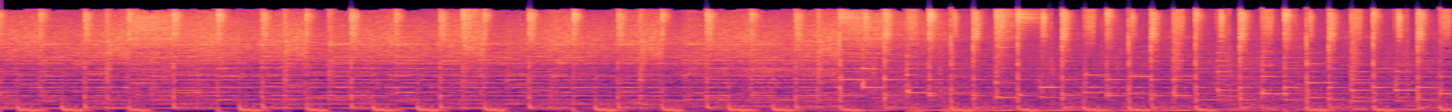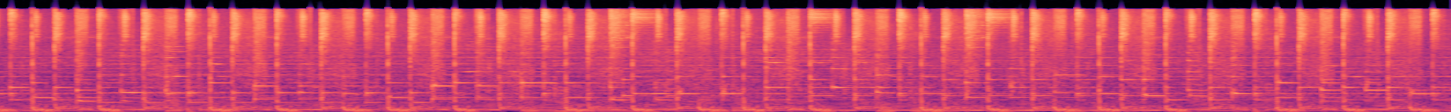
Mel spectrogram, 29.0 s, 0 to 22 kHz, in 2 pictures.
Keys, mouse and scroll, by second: 1.5 shift+space, 6.5 b, 13.8 z, 16.3 KP_1, 19.7 z, 22.9 b, 27.3 middle click, 27.7 z, 28.3 middle click.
